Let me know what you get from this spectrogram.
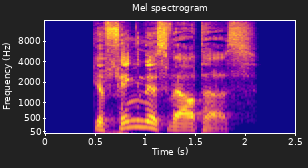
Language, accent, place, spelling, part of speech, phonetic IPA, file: German, Germany, Berlin, Gefängniswärters, noun, [ɡəˈfɛŋnɪsˌvɛʁtɐs], De-Gefängniswärters.ogg
- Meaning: genitive singular of Gefängniswärter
